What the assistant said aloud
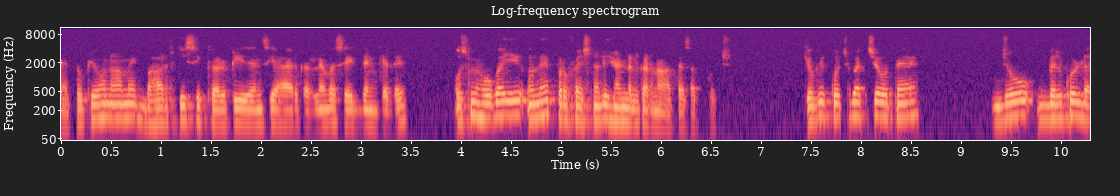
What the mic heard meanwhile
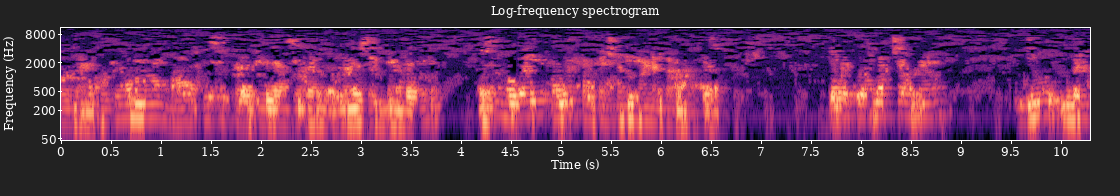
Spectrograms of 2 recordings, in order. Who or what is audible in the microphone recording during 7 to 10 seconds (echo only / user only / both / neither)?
echo only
